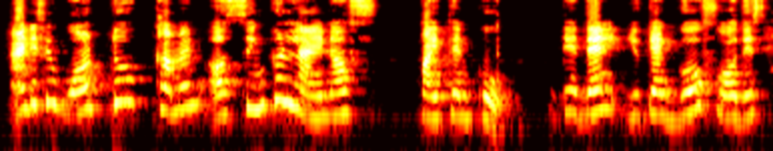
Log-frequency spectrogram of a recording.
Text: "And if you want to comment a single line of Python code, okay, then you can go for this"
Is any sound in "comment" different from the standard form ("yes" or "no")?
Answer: yes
